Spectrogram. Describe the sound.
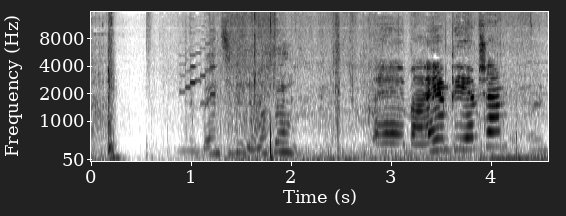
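Inside a moving taxi riding into a villa district, a steady low rumble of engine and road noise runs throughout while people talk over it.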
